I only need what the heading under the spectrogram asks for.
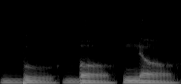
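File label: "bubono", concatenated syllables; Affixing experiment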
